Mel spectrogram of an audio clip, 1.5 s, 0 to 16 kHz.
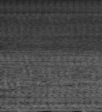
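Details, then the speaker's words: Freshly built 440 Super Commando V8 in a 1967 GTX at initial startup: steady, even running with a constant hiss, no knocks or misses and no smoke, slightly noisy valvetrain normal for a new engine; healthy idle. "no smoke yet got a little bit noisy valve train which is normal on a new engine"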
